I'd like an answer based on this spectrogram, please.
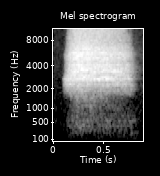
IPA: sh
